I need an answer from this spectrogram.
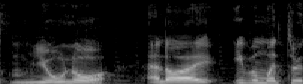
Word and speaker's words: Mjölnir: It's Mjölnir.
